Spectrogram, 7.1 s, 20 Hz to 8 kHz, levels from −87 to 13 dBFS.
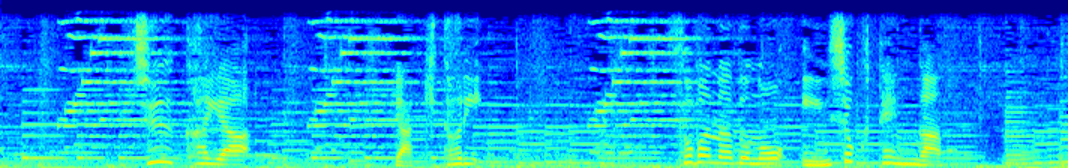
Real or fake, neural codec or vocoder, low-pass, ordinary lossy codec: real; none; 7.2 kHz; none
